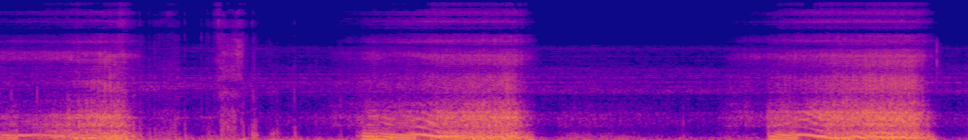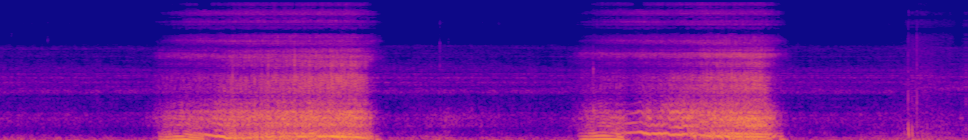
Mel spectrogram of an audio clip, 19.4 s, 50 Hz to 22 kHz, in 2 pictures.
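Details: Husband snoring at night: loud, rough snores on each in-breath, about 15 a minute, with quiet gaps between; ordinary snoring.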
